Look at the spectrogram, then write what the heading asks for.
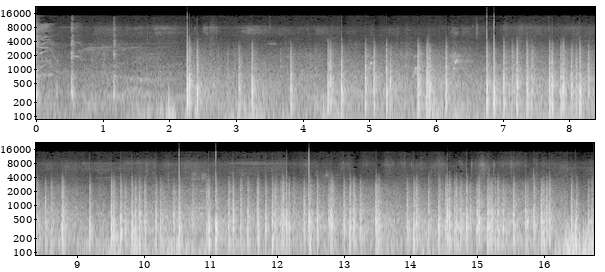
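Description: Fireworks display: a few separate bangs at first, then from about four seconds in a dense, rapid crackle of many small reports that thickens toward the end.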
